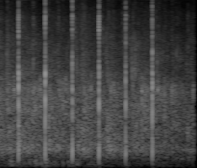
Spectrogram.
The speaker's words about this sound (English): Come on and give him a hand clap of praise this day.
